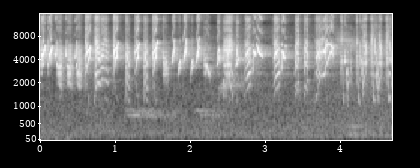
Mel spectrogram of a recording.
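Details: In nature, a yellow-faced siskin sings continuously, pouring out rapid high twitters, slurred chirps and scratchy trills that barely pause across the whole stretch.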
